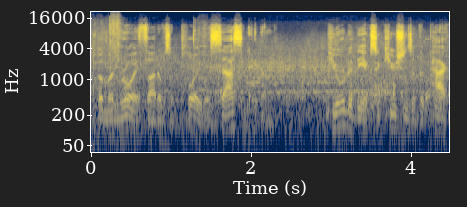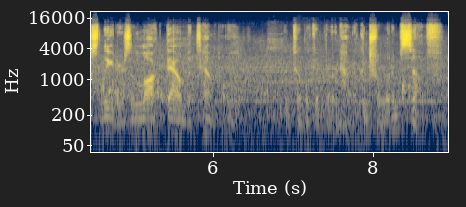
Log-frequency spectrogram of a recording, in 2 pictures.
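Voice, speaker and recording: An actor playing a grave, matter-of-fact soldier in a video game cutscene. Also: male voice, sits low, a little fast, over loud music, natural voice. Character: gruff soldier reporting grim discoveries to companions.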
